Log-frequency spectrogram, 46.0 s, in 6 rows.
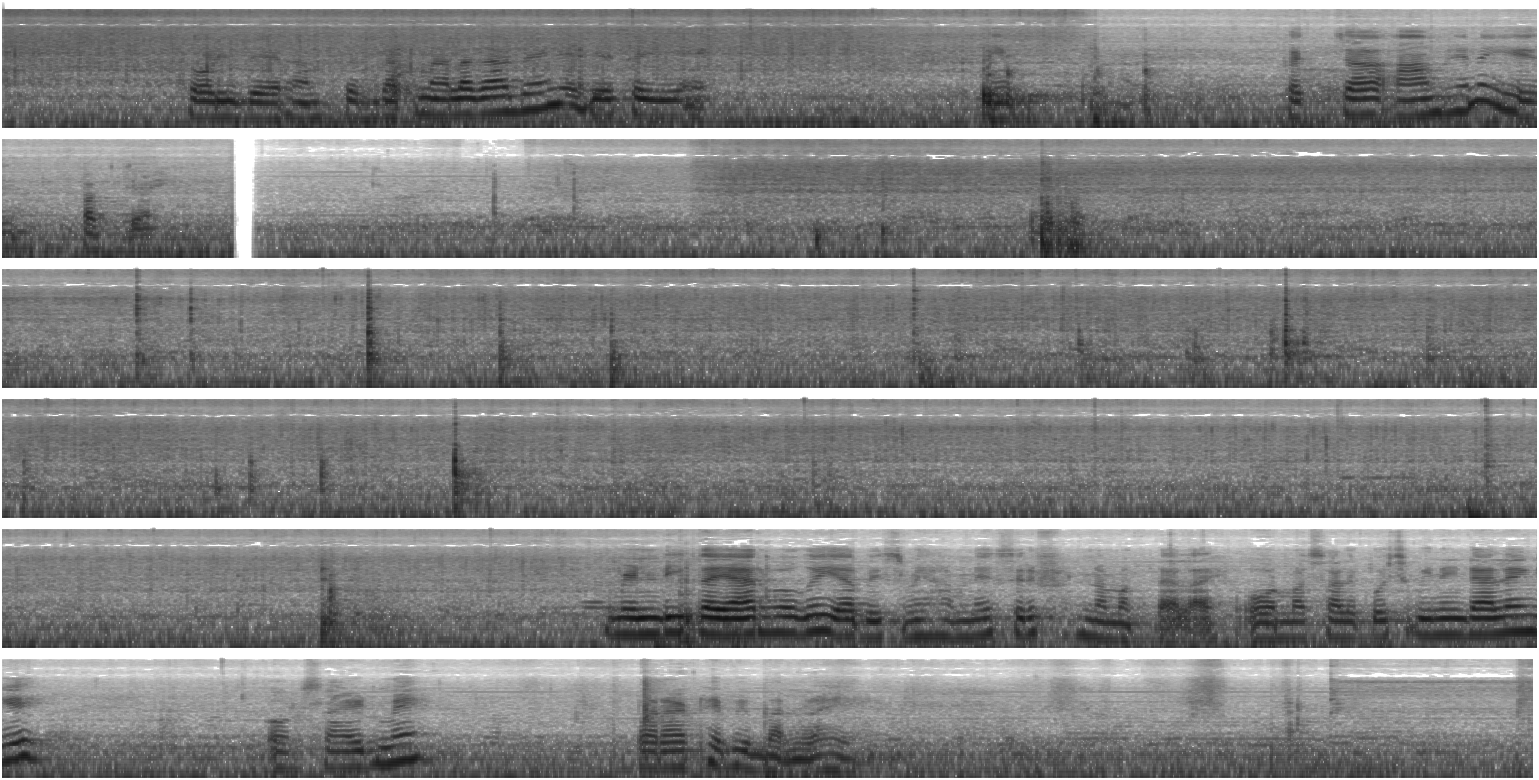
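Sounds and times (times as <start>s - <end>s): vegetables sizzling in a pan: 0.0s - 5.5s, 10.5s - 34.8s.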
